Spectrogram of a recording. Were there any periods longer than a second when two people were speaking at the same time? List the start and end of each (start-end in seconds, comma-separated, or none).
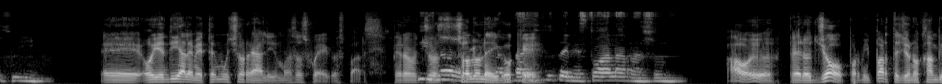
4.2-5.4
